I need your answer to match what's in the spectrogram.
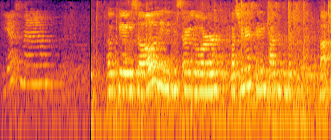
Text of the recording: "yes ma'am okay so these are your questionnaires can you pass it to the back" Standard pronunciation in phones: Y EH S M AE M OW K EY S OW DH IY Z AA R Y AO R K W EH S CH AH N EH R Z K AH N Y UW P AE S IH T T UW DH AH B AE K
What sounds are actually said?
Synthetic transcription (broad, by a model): Y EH S M AE M OW K EY S OW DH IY S AA R Y AO R K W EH S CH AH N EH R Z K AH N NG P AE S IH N T UW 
